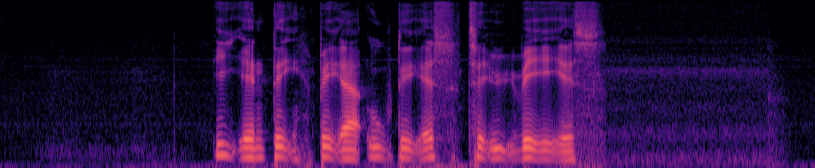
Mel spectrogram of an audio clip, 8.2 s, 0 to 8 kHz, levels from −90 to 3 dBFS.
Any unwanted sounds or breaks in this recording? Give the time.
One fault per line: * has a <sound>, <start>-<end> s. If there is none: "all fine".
all fine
